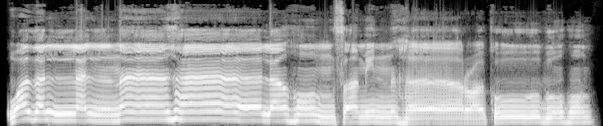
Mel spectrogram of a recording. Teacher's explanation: ہے، تو اس کی ادائیگی بھی آپ نے درست کرنی ہے، حلق کے نیچے والے حصے سے ہا ادا ہوتا ہے،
